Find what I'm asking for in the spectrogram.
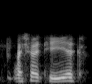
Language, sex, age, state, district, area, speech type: Kashmiri, male, 18-30, Jammu and Kashmir, Kulgam, urban, conversation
